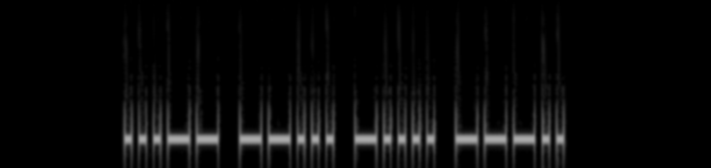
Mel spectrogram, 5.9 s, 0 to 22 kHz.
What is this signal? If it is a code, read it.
Morse code, heard as a keyed tone, about 20 wpm, 700 Hz. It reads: 3768
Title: Numbers - 4-Digit 20wpm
